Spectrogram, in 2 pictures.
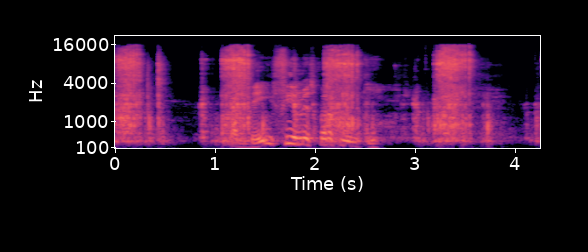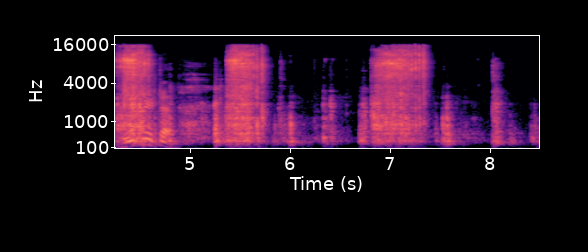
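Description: A ratchet wrench clicks in quick bursts.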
